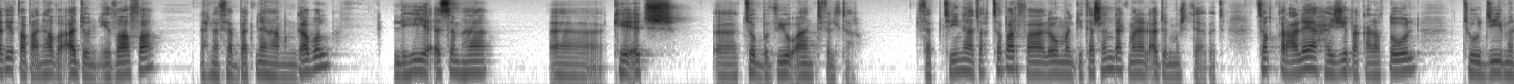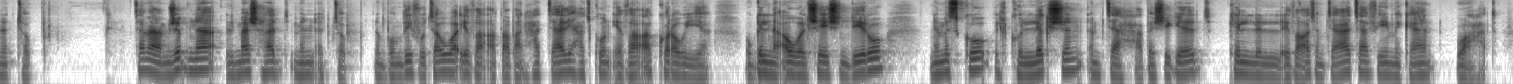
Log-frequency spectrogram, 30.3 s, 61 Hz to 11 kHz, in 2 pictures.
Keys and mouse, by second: 2.0-2.7 drag, 13.7 shift+middle drag, 15.2 shift+middle click, 24.6 click.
